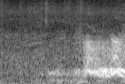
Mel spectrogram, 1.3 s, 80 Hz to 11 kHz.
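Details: Groenendael walking alongside two others of its breed and a Border Collie on 3 May 2012: a low murmur swells into a loud, sustained, wavering bark-whine held for about half a second at the end.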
